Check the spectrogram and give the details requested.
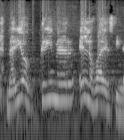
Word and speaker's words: Krimer: Pues bueno, ¿cómo se pronunciaba el apellido, por favor? Porque El apellido es Krimer.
